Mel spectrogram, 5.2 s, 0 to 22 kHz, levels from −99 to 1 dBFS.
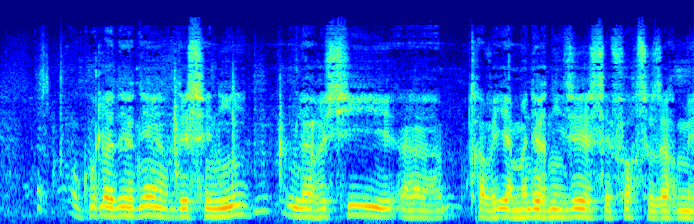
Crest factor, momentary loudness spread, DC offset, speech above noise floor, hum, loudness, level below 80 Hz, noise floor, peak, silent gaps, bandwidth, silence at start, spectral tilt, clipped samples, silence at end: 16 dB; 13 LU; under 0.1%; 20 dB; none; -34 LUFS; -76 dBFS; -54 dBFS; -18 dBFS; none; 15 kHz; 0.3 s; -4.5 dB/octave; under 0.1%; 0 s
